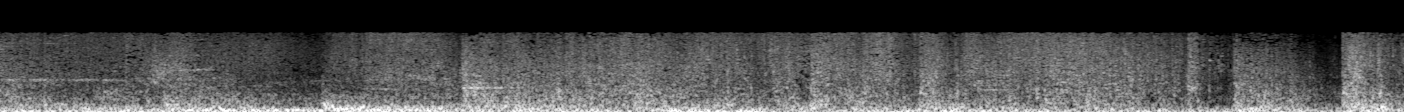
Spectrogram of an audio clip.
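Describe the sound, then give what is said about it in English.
A pipe bomb explosion unleashes a loud, sustained booming roar, with dense rumbling and crackling debris noise that holds steady for about ten seconds without a break. “Baron O'Connor unexpectedly added a short pipe bomb. Move! But the groups needed no encouragement.”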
